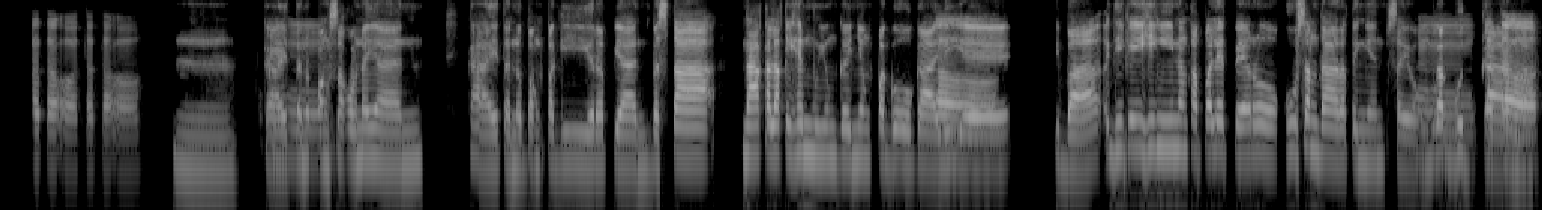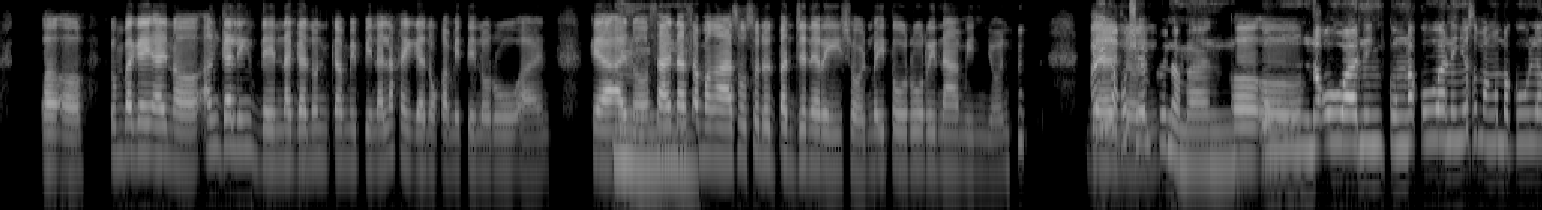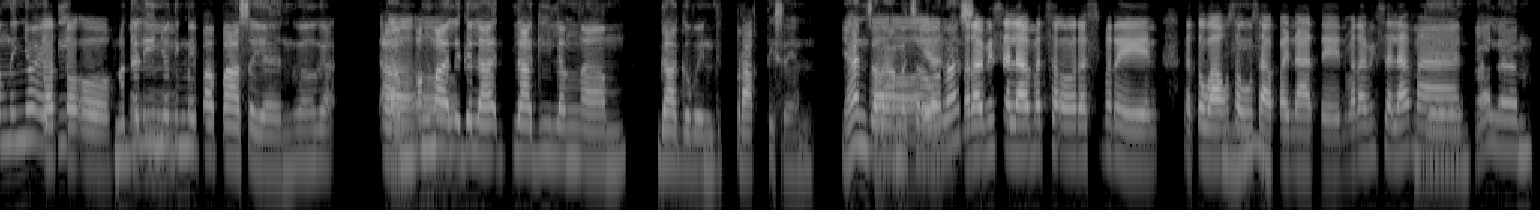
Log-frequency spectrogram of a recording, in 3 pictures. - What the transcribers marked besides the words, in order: none
- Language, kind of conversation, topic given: Filipino, unstructured, Ano ang kahalagahan ng bayanihan sa kulturang Pilipino para sa iyo?
- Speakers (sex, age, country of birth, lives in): female, 25-29, Philippines, Philippines; male, 30-34, Philippines, Philippines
